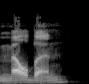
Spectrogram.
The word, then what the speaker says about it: Melbourne: And apparently there was a person who flew in from Doha to Melbourne. I said Sydney. I guess it's Melbourne. Never pronounce the R.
